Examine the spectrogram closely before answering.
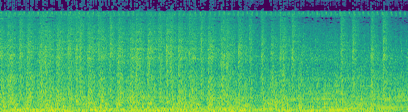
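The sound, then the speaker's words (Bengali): A train roars past at full force, a loud, steady rumble of engine and wagons with a rapid clickety-clack of wheels running throughout. “আর সঙ্গে সঙ্গে সামনে দিয়ে রেলগাড়িটাও গর্জন করতে করতে বেরিয়ে গেছে।”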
